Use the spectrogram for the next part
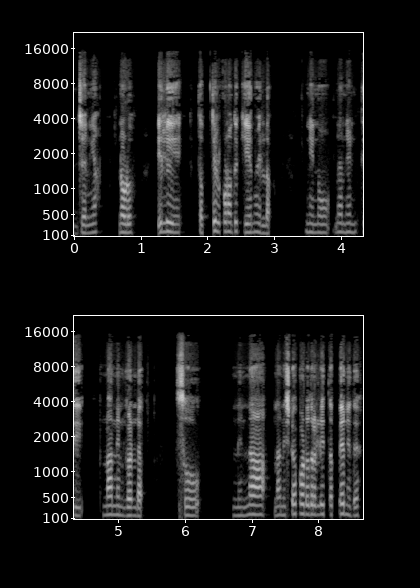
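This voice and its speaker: A man's voice: fairly high pitch, little pitch movement, brisk, long pauses, no echo, close to an everyday voice. A man voicing a remorseful young husband in a cartoon story, coaxing and pleading with his wife. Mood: earnest.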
